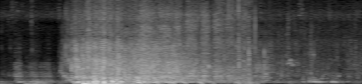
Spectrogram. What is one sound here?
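A fish thrashes and splashes loudly at the water's surface.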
